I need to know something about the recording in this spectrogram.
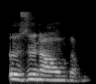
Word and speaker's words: Ozunaldim: It's Ozunaldim.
